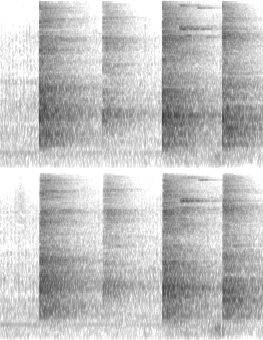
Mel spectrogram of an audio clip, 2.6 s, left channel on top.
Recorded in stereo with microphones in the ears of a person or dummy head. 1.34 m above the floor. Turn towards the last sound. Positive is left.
turn(degrees=45)  # may be behind; listen again after turning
